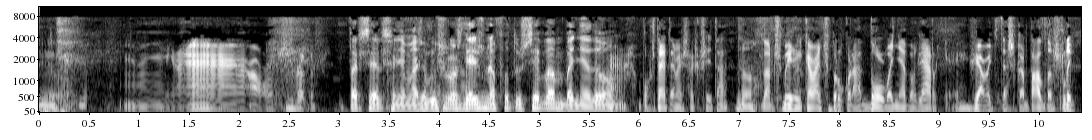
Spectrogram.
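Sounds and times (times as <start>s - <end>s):
speech: 0.0s - 10.4s
person imitating a goat bleating: 0.9s - 2.8s.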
